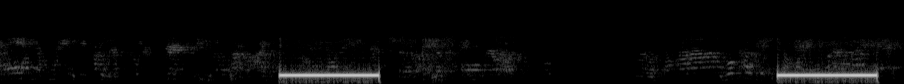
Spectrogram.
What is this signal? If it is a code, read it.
Ringback tone (Europe, 425 Hz), with speech.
